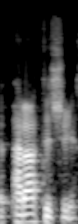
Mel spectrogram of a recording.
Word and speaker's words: Paratici: För nu, nu, nu märker, eller Paratici som vi har kommit fram till att han ska uttalas. Eh, det verkar varit en seger för honom.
